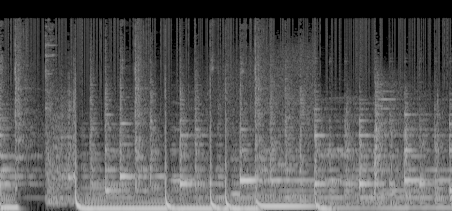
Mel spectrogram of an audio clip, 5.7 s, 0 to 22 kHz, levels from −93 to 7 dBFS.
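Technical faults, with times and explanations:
Throughout: unreliable data bit. A steady crackling fizz sits under the whole clip and carries on unchanged through the pauses, so it is not tied to the programme level. One bit line in the sample data is marginal, and in a random fraction of samples that bit reads wrong. Each error adds or removes a fixed step of about -16 dBFS, so every click has the same size. Because the errors are scattered at random, they merge into a constant fizz rather than separate clicks.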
